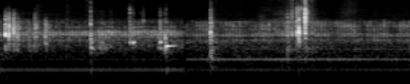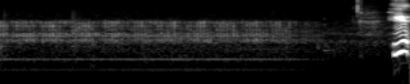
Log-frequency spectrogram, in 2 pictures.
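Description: Minc foil applicator's motor-driven heated rollers running as a plastic transfer sleeve with toner foil feeds through: a faint steady whir with a low hum underneath, and a few light crinkles and ticks from the sleeve in the first four seconds. The running stops about nine seconds in.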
